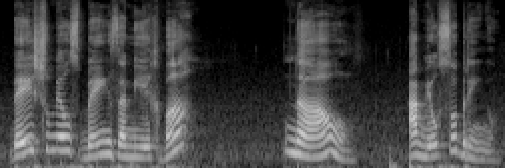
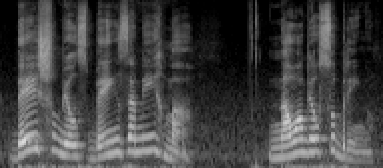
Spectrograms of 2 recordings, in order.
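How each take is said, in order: First: A questioning rise, then a break after não. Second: A break before não, then straight on.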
